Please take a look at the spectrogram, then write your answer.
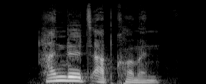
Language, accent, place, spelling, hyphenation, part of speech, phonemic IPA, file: German, Germany, Berlin, Handelsabkommen, Han‧dels‧ab‧kom‧men, noun, /ˈhandəlsˌ.apkɔmən/, De-Handelsabkommen.ogg
- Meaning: trade agreement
